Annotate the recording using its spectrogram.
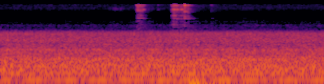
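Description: A small metal tool scrapes and taps against a mould.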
